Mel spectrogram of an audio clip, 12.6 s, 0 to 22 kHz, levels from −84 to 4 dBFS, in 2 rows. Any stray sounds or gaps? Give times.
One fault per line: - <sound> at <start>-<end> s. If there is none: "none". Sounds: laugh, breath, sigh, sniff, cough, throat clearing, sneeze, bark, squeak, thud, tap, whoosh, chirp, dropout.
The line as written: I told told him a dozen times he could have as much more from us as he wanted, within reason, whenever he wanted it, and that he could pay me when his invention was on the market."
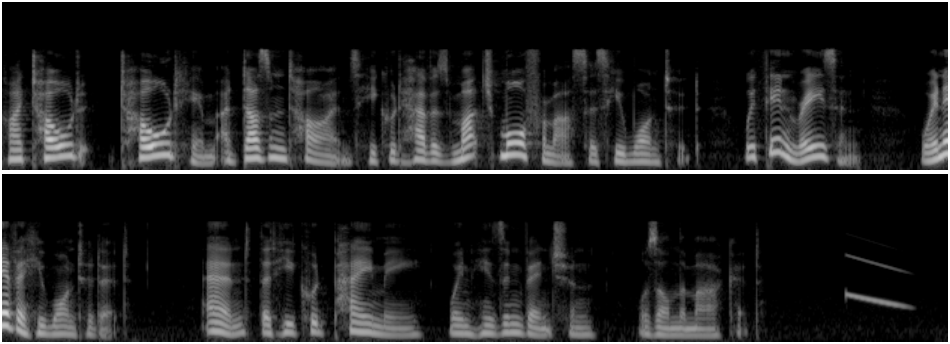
- chirp at 11.9-12.4 s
